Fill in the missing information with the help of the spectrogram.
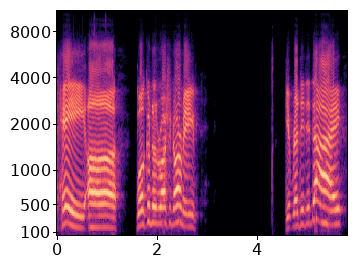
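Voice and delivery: big, loud, comically blunt welcome; mock army welcome. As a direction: call out to new recruits, hammed up. Imagined army greeting new recruits.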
